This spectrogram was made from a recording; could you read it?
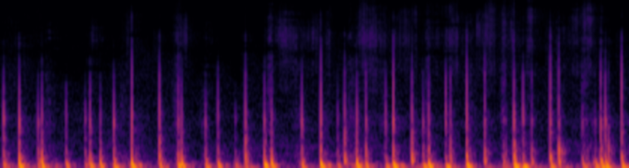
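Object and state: Silicone pot lid.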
